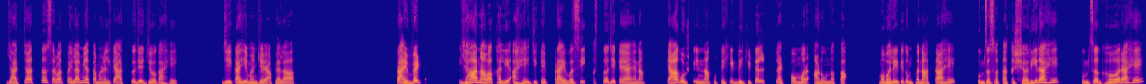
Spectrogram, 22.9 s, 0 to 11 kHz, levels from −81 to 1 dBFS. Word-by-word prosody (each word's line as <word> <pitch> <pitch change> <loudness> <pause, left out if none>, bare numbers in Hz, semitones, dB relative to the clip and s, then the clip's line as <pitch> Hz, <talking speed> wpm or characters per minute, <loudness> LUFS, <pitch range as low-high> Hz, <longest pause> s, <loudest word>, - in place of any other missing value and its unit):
ह्याच्यात 215 - -2
अ, 255 - +1
सर्वात 225 -2 -2
पहिला 220 0 +1
मी 225 +1 -1
आता 210 -1 -2
म्हणेल, 195 -2 -4
की 220 - -4
आजचं 195 +2 -2
जे 225 +2 +2
जग 190 -1 -3
आहे, 160 -1 -7 1.0
जे 205 +1 +1
काही 200 0 +3
म्हणजे 195 -1 -1
आपल्याला 175 0 -1 2.1
प्रायव्हेट, 215 +2 +6 0.9
ह्या 210 +4 +8
नावाखाली 210 -2 +3
आहे 175 -1 -2
जी 195 - -4
काही 200 +2 -5 0.2
प्रायव्हसी 190 +3 0 0.2
असतं 225 0 -4
जे 220 +1 0
काही 195 -2 -3
आहे 170 -1 0
ना, 175 +2 -4 0.5
त्या 220 0 +7
गोष्टींना 195 -2 -1
कुठेही 185 +3 -6
डिजिटल 190 +7 0 0.2
प्लॅटफॉर्मवर 185 0 -2 0.2
आणू 170 +2 -2
नका. 170 -5 -3 0.7
मग 210 +1 +1
भलेही 190 +1 +3
ते 205 - -4
तुमचं 200 -1 -1
नातं 170 +2 0
आहे. 195 +4 +1 0.5
तुमचं 210 0 +1
स्वतःचं 190 0 -3
शरीर 195 +5 +2
आहे. 225 +3 +2 0.5
तुमचं 215 +1 +1
घर 200 +7 +2
आहे 240 +3 +1
195 Hz, 125 wpm, -25 LUFS, 180-215 Hz, 2.1 s, ह्या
